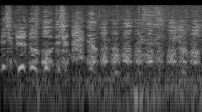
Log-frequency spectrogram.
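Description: A boy laughing in quick breathy gasps through his hands, with a few short voiced hoots near the start.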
